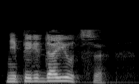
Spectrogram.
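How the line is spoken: Calm correction. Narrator (Russian): спокойно поправил его штык

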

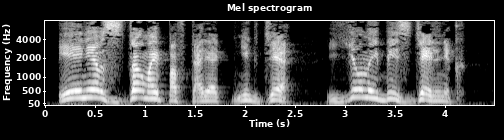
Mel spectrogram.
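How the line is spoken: Barking right in face. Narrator (Russian): рявкнула ему в лицо Рэйчел Дракониха, старшая горничная

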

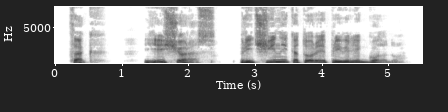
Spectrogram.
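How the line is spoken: Muffled, hollow voice. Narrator (Russian): глухо начал Сталин

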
